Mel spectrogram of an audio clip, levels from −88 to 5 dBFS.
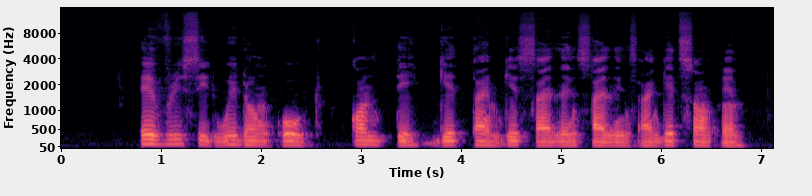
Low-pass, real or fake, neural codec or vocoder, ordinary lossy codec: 14.4 kHz; fake; vocoder, 44.1 kHz, 128 mel bands every 512 samples, BigVGAN v2; none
